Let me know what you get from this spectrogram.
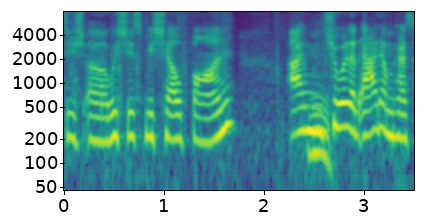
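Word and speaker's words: Phan: Michelle actually people um lots of people would pronounce her last name as fan but she used to make a video about how to pronounce her last name which is fwn I think it's Vietnamese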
